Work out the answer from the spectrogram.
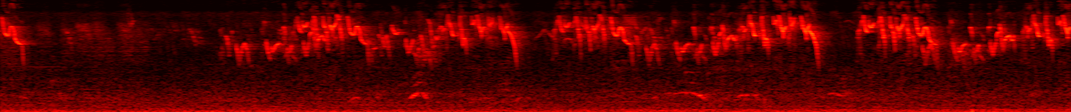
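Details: Black-throated saltator singing outdoors in the countryside, with long, lively bursts of high, quickly rising and falling chirps packed several per second. Softer lower notes and faint background hum sit beneath the song.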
